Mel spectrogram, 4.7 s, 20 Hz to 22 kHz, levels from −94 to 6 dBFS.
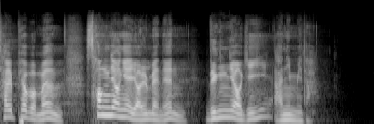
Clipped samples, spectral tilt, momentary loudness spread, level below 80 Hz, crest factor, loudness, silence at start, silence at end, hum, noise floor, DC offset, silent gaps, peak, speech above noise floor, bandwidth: under 0.1%; -4 dB/octave; 14 LU; -58 dBFS; 18 dB; -18 LUFS; 0 s; 0.75 s; none; -77 dBFS; under 0.1%; none; -2 dBFS; 58 dB; 14.5 kHz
